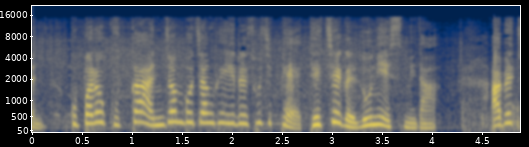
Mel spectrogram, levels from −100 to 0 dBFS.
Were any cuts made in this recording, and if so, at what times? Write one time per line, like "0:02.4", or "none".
none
